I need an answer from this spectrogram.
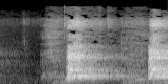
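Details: A female Golden Retriever gives two loud, gruff, full-throated barks close together, the second short and sharp after a pause. She smelled boiled potatoes and is demanding one from her owner.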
